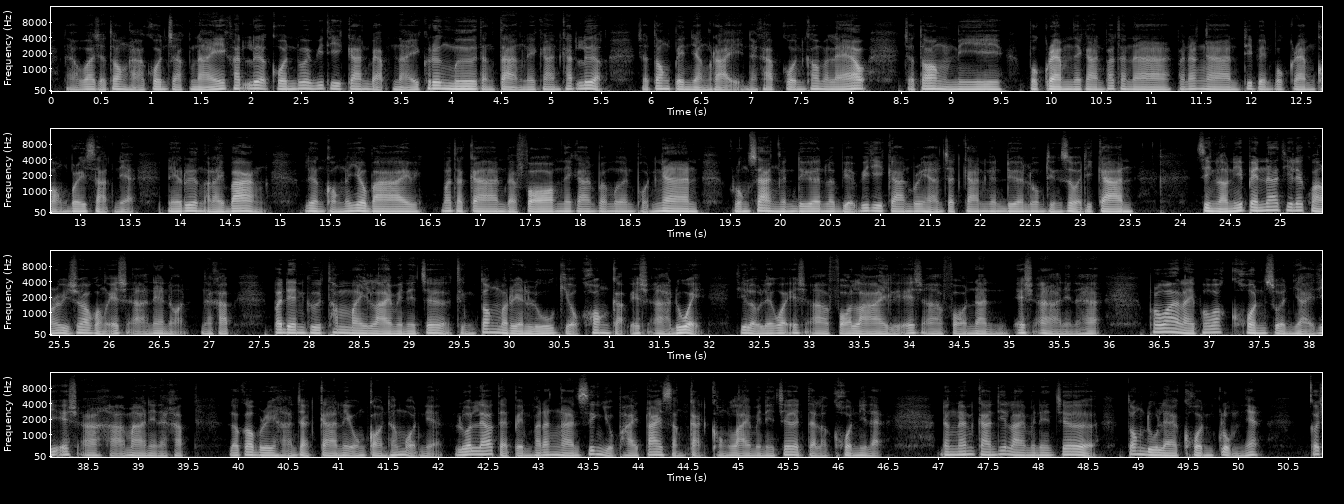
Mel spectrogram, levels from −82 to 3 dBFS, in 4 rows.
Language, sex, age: English, male, 20-39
